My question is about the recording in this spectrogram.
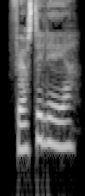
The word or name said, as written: førstelærer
